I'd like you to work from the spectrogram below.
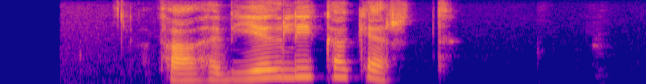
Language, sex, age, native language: Icelandic, female, 40-49, Icelandic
